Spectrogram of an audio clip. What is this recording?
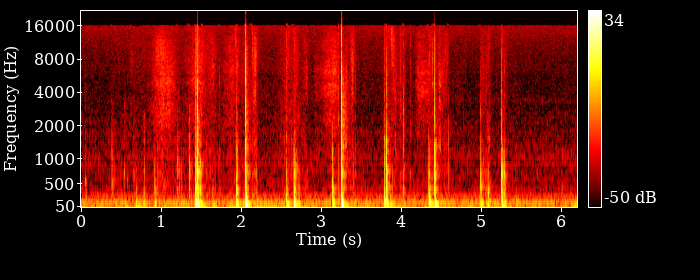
walking footsteps flat shoes tile floor 8
A woman walking on tile floor in flats (flat shoes). Made with my hands inside shoes in my basement.
tile, flat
